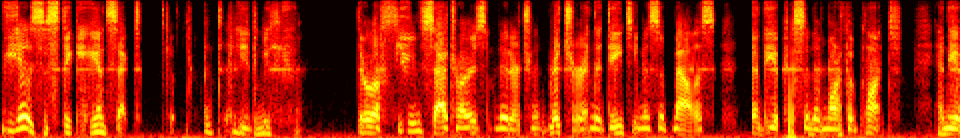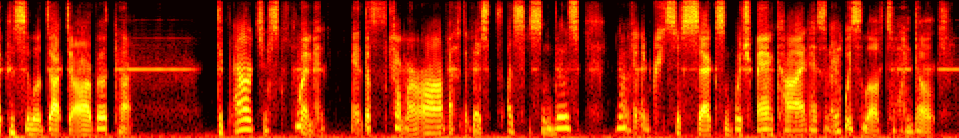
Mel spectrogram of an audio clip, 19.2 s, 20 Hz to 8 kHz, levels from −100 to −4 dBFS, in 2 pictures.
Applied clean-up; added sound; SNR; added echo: neural diffusion model UNIVERSE++.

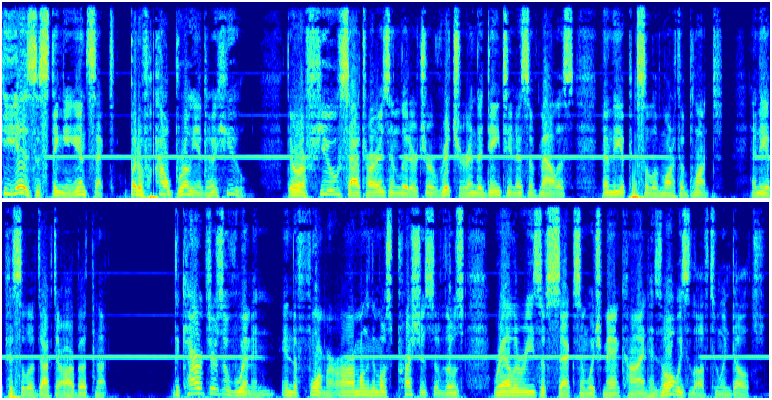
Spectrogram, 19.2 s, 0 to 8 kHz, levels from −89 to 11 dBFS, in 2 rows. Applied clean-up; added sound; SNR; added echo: none; Wind instrument, woodwind instrument; 18 dB; none.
